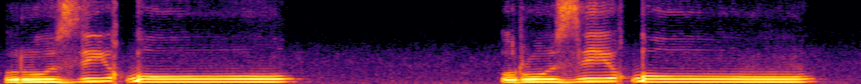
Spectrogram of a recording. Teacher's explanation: را کو موٹا پڑھنا ہے، زا کی آواز کلیئر اور قاف کو بھی موٹا کر کے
